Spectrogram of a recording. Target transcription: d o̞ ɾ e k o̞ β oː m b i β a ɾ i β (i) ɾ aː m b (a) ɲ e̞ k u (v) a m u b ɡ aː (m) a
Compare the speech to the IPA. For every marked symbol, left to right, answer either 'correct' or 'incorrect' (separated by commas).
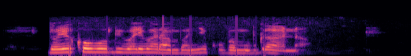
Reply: incorrect, correct, correct, incorrect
